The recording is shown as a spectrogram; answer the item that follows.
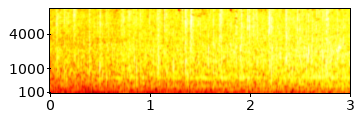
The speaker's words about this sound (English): Applause for Dikembe Mutombo at the Basketball Hall of Fame.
